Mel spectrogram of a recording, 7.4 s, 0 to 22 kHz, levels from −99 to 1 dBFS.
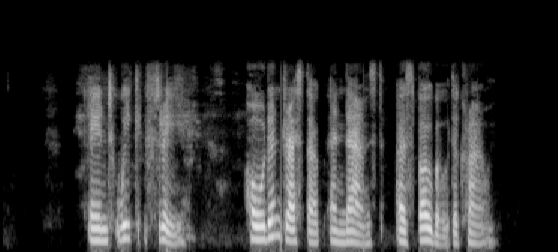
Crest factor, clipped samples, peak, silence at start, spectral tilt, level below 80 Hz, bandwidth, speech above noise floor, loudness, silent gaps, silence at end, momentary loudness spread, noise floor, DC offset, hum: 18 dB; under 0.1%; -2 dBFS; 1.15 s; -6 dB/octave; -58 dBFS; 8 kHz; over 72 dB; -19 LUFS; none; 0.9 s; 15 LU; under -90 dBFS; under 0.1%; none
